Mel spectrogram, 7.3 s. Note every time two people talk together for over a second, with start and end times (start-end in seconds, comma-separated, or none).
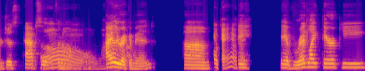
0.8-2.6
